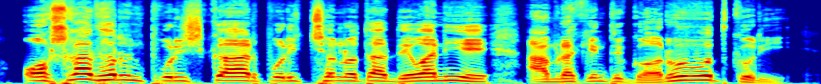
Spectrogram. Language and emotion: Bengali, happy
